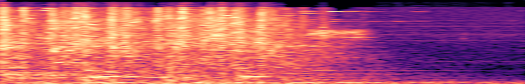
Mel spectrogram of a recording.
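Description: Gunfire in Space Hulk Ascension, a rapid dense burst of rattling automatic shots that cuts off after about two seconds, leaving a quieter mechanical tail.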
